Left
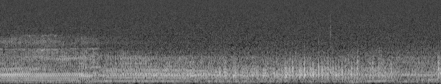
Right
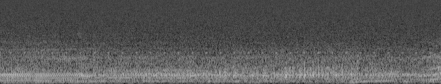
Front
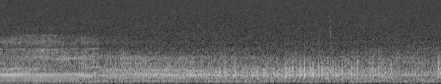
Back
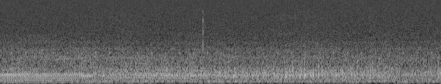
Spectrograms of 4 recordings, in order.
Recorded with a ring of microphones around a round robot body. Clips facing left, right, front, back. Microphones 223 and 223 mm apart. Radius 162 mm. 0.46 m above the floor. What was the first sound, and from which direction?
Only background noise.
